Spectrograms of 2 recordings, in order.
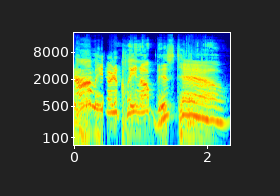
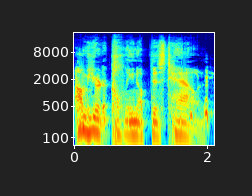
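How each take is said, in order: First: It is said in a high-pitched voice. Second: It is said in a lower-pitched voice. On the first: "Not that high pitched" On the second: "is it like that?"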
